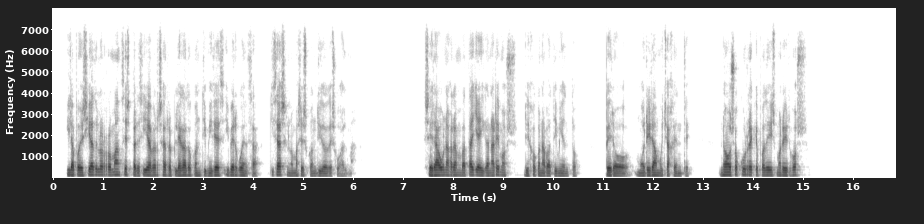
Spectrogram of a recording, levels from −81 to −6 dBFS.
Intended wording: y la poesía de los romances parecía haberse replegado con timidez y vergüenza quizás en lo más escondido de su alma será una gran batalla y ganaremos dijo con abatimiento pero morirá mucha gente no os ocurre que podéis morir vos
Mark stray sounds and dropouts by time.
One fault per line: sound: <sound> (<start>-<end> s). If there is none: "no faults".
no faults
